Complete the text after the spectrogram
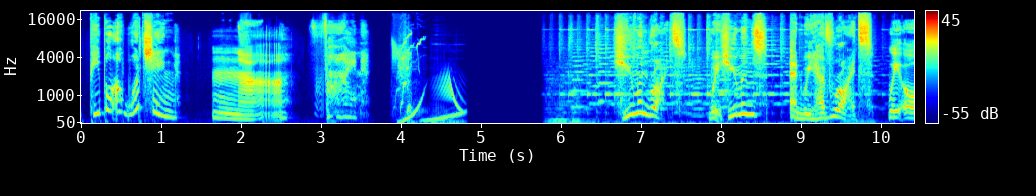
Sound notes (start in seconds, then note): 3.3 whispers; 5.8 newscast music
